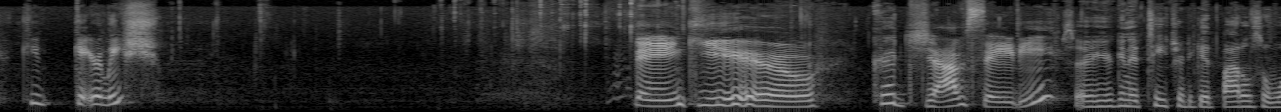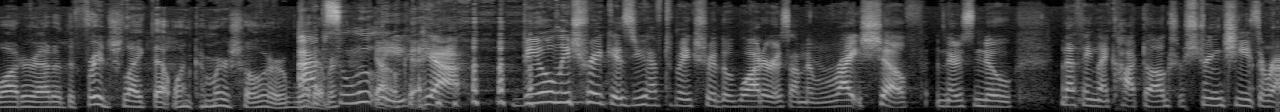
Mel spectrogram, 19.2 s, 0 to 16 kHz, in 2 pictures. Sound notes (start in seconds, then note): 13.2 laughing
